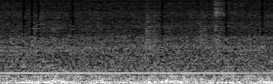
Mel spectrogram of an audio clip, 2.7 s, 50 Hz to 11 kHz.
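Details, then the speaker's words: Samsung DV45H7000GW/A2 dryer after the squeaking was fixed with a new roller kit: steady low rumble with a constant motor hum, no squeal; the drum turns smoothly. "feels very smooth all right i think mission accomplished samsung dryer fix"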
